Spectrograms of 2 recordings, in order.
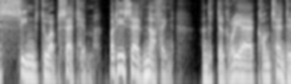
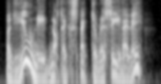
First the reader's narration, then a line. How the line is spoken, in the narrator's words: she added sharply to the general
